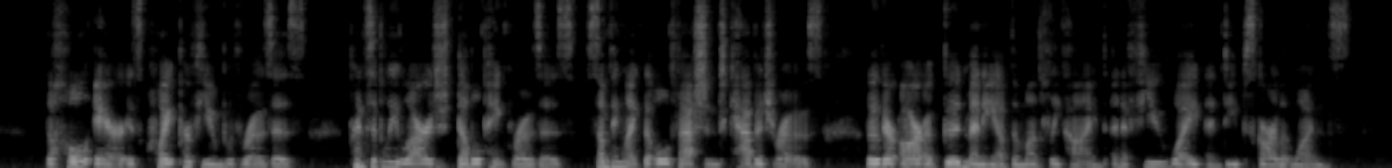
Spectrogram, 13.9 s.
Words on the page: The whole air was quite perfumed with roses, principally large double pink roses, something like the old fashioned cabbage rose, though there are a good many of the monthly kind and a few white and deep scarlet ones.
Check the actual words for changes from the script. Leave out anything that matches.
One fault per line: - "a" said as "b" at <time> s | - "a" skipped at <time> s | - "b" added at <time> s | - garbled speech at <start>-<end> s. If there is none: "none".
- "was" said as "is" at 1.2 s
